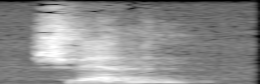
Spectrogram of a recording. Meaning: 1. to swarm; to fly in swarms or flocks 2. to romanticize; be given to romantic or mystic thoughts 3. to adore; fancy (to be romantically attracted by someone, often without making advances)
- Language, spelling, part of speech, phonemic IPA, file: German, schwärmen, verb, /ˈʃvɛrmən/, De-schwärmen.ogg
